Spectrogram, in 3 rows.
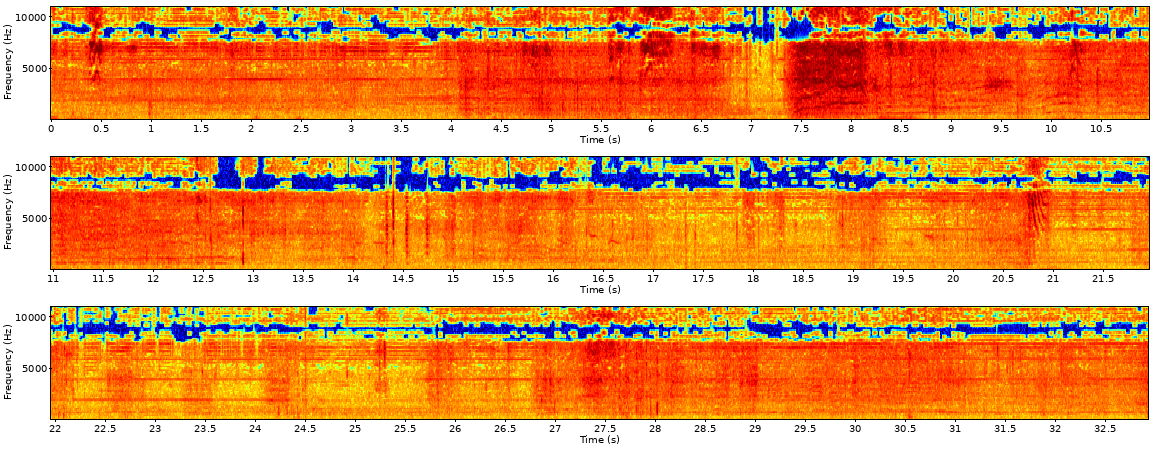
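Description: Axial XR10 radio-controlled rock crawler's electric motor and gearbox whining, the pitch wavering up and down as the throttle is worked while it climbs rock. A loud rushing burst comes about eight seconds in, with a few short clicks later on.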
